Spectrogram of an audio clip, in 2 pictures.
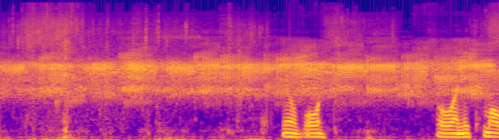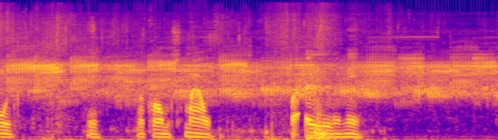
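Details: Frogs in Cambodia during the year's first rain, being hunted for catching: short clusters of rapid, throaty croaks with stepped harmonics, separated by pauses, over a constant high insect drone.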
